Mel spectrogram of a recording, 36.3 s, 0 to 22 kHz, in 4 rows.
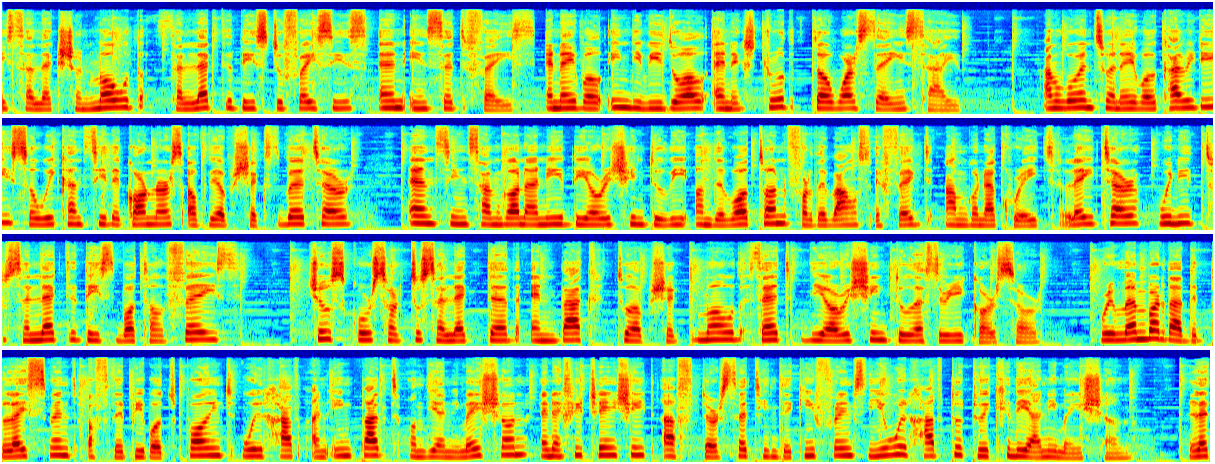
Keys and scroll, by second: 1.6 shift+i, 5.2 e, 18.7 3, 21.1 shift+s, 22.4 Tab.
